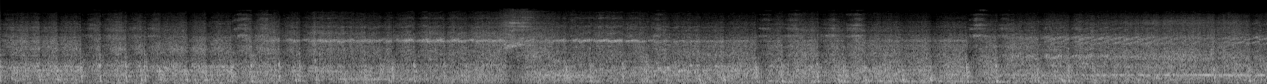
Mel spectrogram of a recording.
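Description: Two coupled Class 450 Desiro electric multiple units running past close by. There is a steady rumble of wheels on rail with rapid clicks over the rail joints, a high wheel squeal for a few seconds after the start, and a lower steady whine near the end.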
